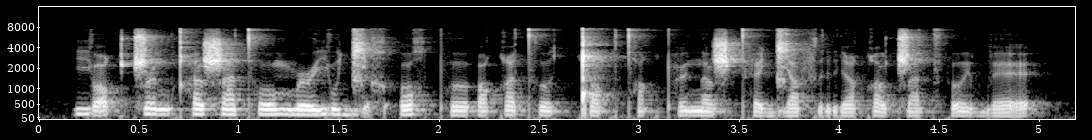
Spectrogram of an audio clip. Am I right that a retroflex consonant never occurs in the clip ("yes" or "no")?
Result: no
